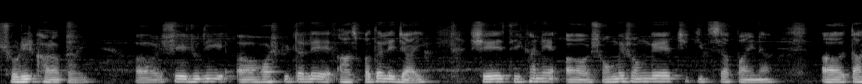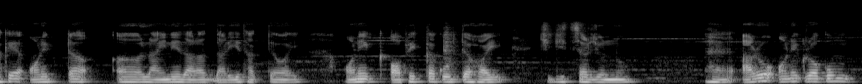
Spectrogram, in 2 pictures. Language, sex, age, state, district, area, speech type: Bengali, male, 18-30, West Bengal, Malda, rural, spontaneous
